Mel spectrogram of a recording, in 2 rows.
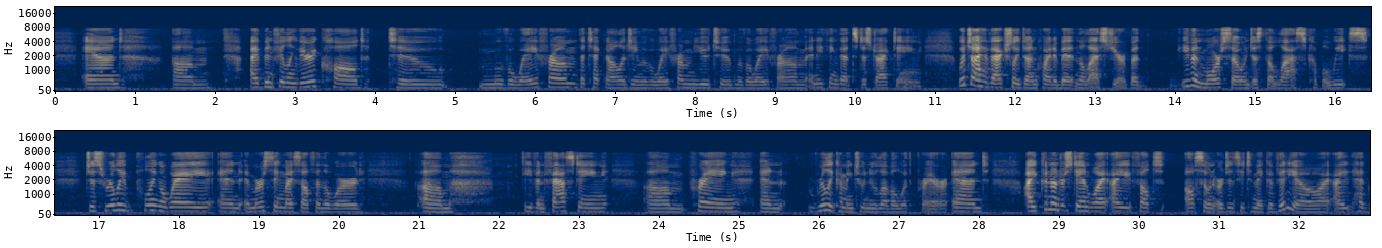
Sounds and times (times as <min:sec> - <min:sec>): Speech: 0:00.4 - 0:00.9, 0:01.5 - 0:20.3, 0:21.0 - 0:21.6, 0:22.3 - 0:32.8.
